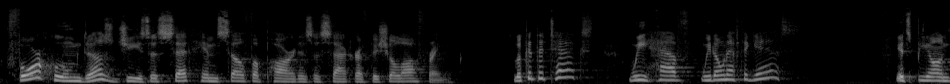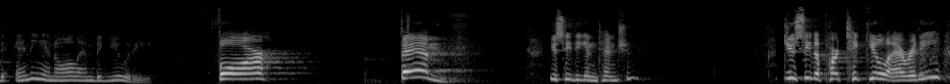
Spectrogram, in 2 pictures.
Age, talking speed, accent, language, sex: 50-69, 125 wpm, American, English, male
